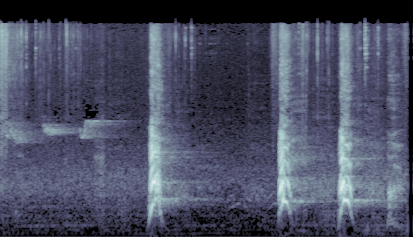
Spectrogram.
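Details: A Rhodesian Ridgeback barking at a turtle in the yard gives three loud, deep barks spaced a second or two apart.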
